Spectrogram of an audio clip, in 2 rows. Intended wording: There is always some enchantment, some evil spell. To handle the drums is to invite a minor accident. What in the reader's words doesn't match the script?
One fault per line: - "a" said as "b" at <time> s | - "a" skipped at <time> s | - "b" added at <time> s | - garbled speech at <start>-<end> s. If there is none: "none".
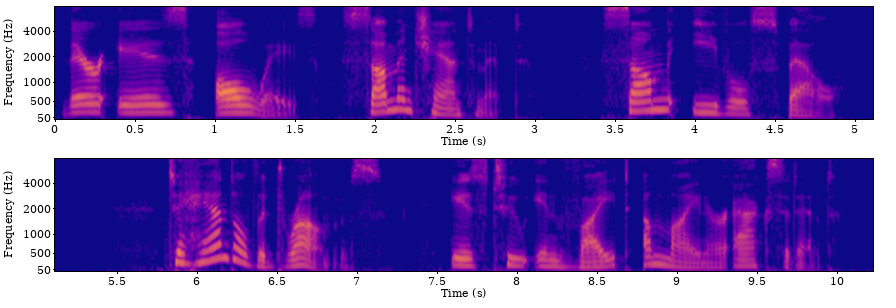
none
